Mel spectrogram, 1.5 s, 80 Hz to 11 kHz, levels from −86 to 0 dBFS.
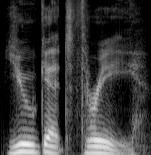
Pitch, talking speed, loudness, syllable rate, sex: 120 Hz, 120 wpm, -15 LUFS, 2.3 syllables/s, male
